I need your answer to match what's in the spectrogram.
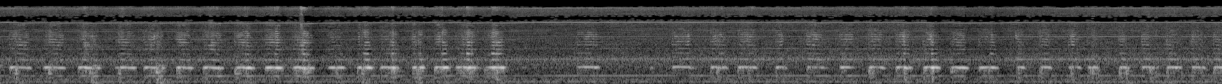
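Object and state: Nothing is struck.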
